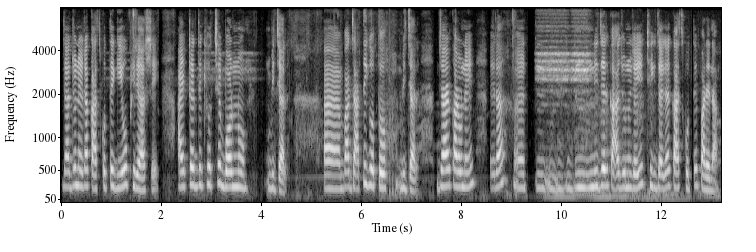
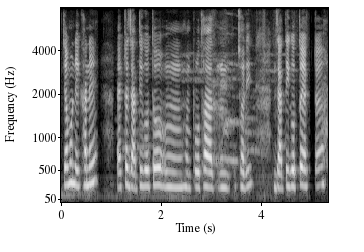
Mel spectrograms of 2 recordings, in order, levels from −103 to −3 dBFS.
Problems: constant background noise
